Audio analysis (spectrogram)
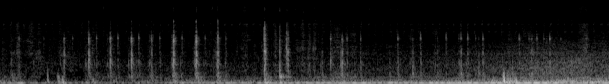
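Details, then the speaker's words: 2001 Mercedes Vito 112 CDI W638, wheel removed, driveshaft pushed in and out by hand toward the engine: quick clacking knocks about four per second. The CV joint has play and is dead, though the boots are still clean. "Et là, on peut s'apercevoir qu'il y a un bruit. Il y a un jeu, écoutez."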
